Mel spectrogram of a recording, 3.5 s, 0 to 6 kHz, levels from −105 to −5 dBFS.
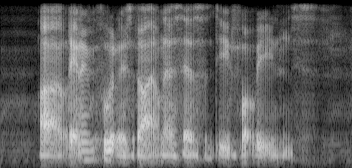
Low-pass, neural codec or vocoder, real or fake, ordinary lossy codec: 5.4 kHz; autoencoder, 44.1 kHz, a latent of 192 numbers a frame, MeloTTS; fake; none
